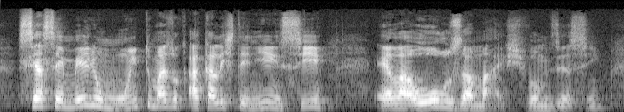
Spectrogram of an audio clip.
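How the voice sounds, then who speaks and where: A man with a high voice talks at a fairly slow pace, his pitch swinging very widely and his loudness rising and falling sharply. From Salvador, Bahia, Brazil. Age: 40s. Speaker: physiotherapist. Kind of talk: interview.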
